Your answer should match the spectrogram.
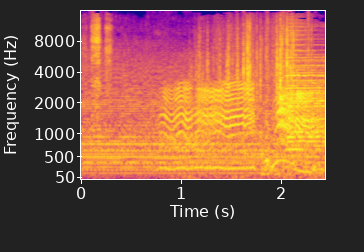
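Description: Cartoon soundtrack: a steady low drone with the last scratchy pencil strokes in the first moment, then a wavering, trembling voice-like sound through the middle.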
